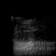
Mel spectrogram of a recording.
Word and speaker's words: tau: denoted by the letter tau. Sometimes it is pronounced as tau. Tau or tau, both are pronounced.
